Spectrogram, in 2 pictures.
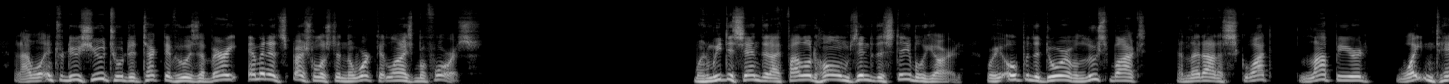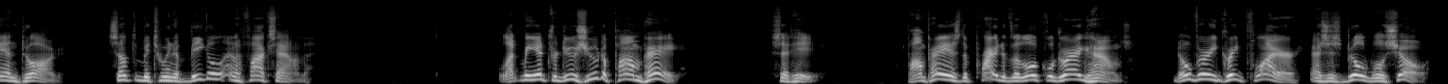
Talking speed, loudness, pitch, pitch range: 165 wpm, -22 LUFS, 180 Hz, 150-210 Hz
